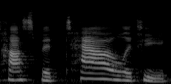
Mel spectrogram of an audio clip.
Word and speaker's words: hospitality: the o sound here as soon as we add ity it becomes Hospitality where this syllable is accented here we have a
